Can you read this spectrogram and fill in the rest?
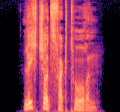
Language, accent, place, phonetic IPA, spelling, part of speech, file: German, Germany, Berlin, [ˈlɪçtʃʊt͡sfakˌtoːʁən], Lichtschutzfaktoren, noun, De-Lichtschutzfaktoren.ogg
- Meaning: plural of Lichtschutzfaktor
